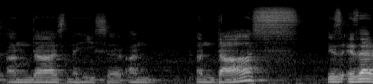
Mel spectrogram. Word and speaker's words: Andhass: Joseph says Andhass, Nahi sir. Andhass? Is that right? Andhass? Am I saying it right now? Excuse me Andhass. for my Andhass. It's A. He says ANDHASSSSS.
